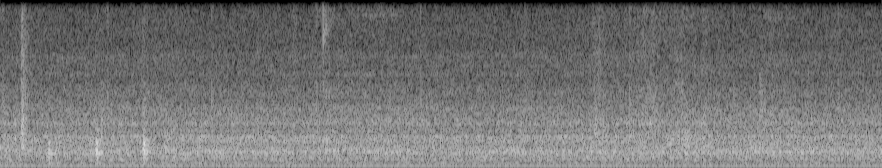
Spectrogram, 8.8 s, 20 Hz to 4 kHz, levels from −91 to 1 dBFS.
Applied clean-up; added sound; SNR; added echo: none; none; none; none.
